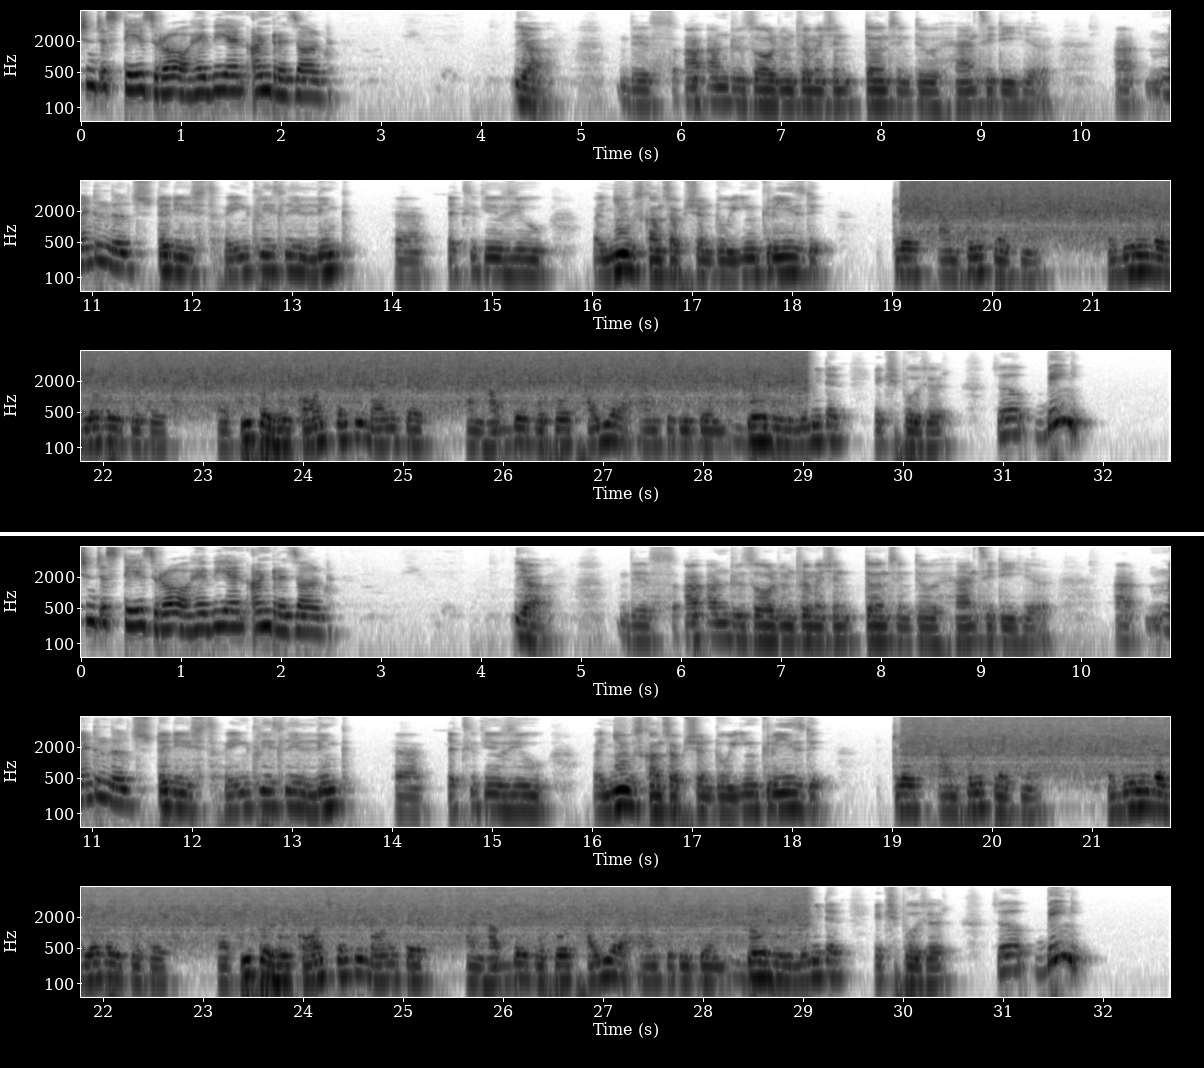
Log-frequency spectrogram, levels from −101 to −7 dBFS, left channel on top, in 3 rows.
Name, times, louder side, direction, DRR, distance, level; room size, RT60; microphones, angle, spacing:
voice 1, 0.0-2.5, equal, ahead, 0.4 m, -18 dB
voice 2, 4.3-4.7 5.4-9.6 10.3-13.5 14.0-14.3 14.9-15.5 16.0-18.3 19.0-20.5 21.2-22.6 23.1-25.2 25.6-29.4 29.7-30.4 30.9-31.7, right 1 dB, 20° right, 1.3 m, -21 dB
sound 1, 19.1-29.1, left 6 dB, 65° left, 0.7 m, -28 dB
3.9 x 2.4 x 3.9 m
head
